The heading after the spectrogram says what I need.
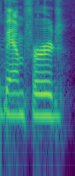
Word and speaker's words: Bamford: Maria Maria and then b a m f like Ford oh okay like bam Ford NOP b m well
